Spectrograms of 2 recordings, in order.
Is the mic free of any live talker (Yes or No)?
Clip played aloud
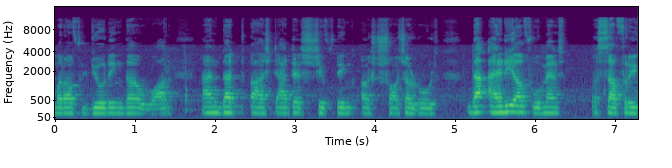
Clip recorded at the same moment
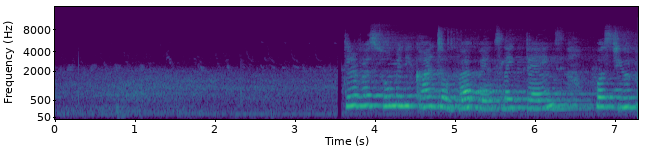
No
